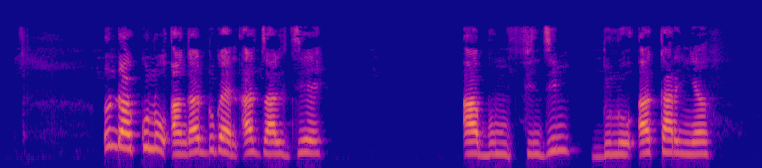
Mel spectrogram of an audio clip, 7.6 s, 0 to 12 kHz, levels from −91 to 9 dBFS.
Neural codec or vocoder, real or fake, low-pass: none; real; 7.2 kHz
